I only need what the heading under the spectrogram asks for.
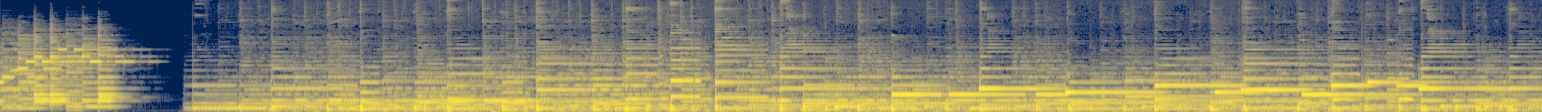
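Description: A recorded Taiwanese folk song plays: a short bright, chiming melodic phrase, a brief silence, then a steady, full instrumental arrangement with a bouncy rhythm and no voices.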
